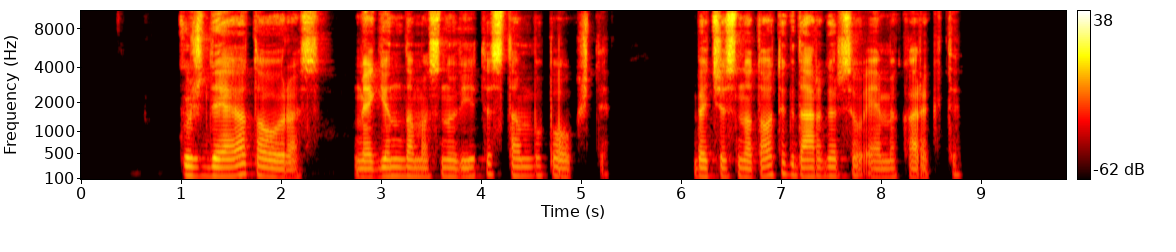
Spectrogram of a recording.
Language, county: Lithuanian, Kaunas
